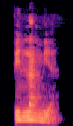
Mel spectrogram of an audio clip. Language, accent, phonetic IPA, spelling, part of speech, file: Catalan, Valencia, [finˈlan.di.a], Finlàndia, proper noun, LL-Q7026 (cat)-Finlàndia.wav
- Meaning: Finland (a country in Northern Europe)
